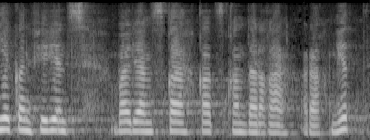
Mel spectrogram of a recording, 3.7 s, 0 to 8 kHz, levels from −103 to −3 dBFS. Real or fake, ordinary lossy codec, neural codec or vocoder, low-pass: fake; AAC, 32 kbps; vocoder, 44.1 kHz, 128 mel bands every 512 samples, BigVGAN v2; 7.2 kHz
